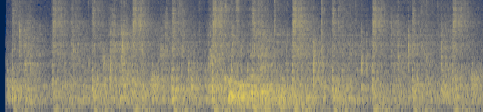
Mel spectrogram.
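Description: Music with a steady beat of sharp knocks about twice a second over a dense mid-range backing.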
